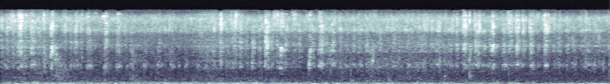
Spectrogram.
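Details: Panicking dogs pant steadily: dense, rapid breathy rasps run without a pause, layered over a low rumbling background.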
